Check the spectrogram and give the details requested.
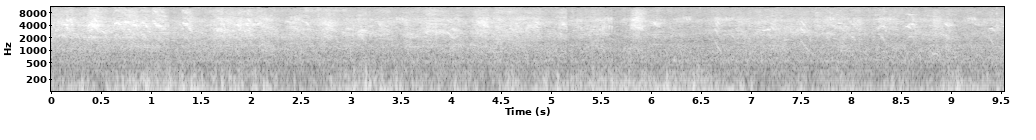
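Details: A huge flock of wild parrots, about 10,000, fed daily by a farmer in India, keeps up a dense, continuous wash of shrill screeches and chatter over a steady low rumble of wind or background noise.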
